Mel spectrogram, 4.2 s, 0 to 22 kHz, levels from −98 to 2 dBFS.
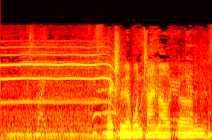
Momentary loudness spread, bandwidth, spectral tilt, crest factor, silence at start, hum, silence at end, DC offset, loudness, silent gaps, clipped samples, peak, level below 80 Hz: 5 LU; 10.5 kHz; -4.5 dB/octave; 14 dB; 0 s; none; 0 s; under 0.1%; -19 LUFS; none; under 0.1%; -6 dBFS; -40 dBFS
